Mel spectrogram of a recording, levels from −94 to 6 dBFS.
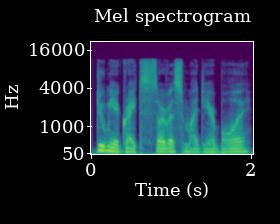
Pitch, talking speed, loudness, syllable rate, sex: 115 Hz, 235 wpm, -18 LUFS, 5.2 syllables/s, male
